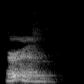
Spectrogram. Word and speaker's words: Purim: Purim, actually is how you say it.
